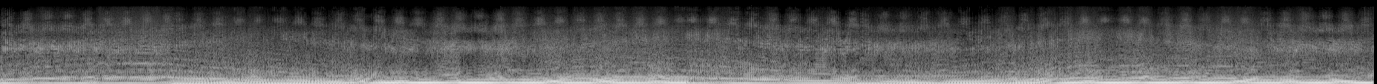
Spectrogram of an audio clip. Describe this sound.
That reese is very distorted on low harmonics. I put some phaser too, because with phaser, sounds less raw.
